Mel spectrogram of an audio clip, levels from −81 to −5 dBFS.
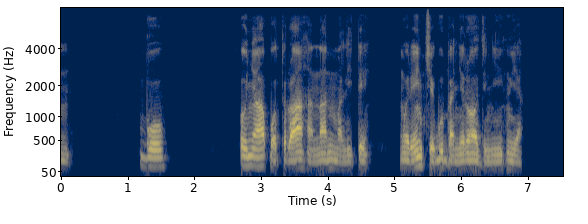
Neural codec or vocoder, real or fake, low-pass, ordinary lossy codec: vocoder, 44.1 kHz, 128 mel bands every 512 samples, BigVGAN v2; fake; 7.2 kHz; AAC, 48 kbps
